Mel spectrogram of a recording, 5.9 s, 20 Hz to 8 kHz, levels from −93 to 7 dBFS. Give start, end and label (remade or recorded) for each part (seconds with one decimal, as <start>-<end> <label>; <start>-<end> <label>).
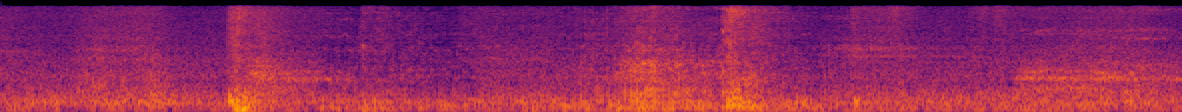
0.0-1.6 recorded; 1.6-2.4 remade; 2.4-2.8 recorded; 2.8-4.1 remade; 4.1-5.9 recorded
